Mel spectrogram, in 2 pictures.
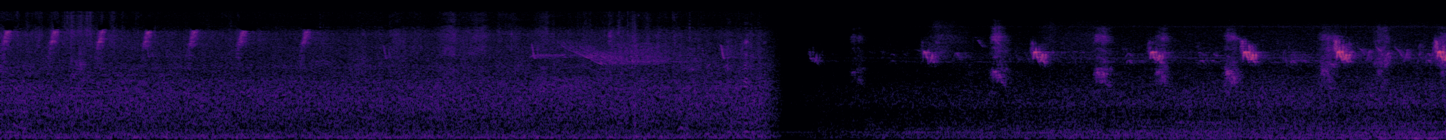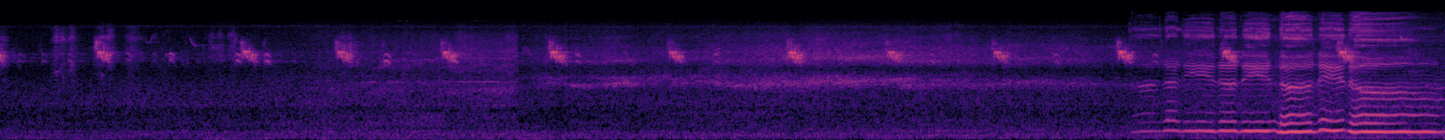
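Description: Steady outdoor background hiss with faint high chirps, cut off suddenly about eight seconds in. Then a bird repeats a short high chirp about every two-thirds of a second over quiet outdoor ambience. Near the end a voice hums a slow, wavering melody, the loudest sound.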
